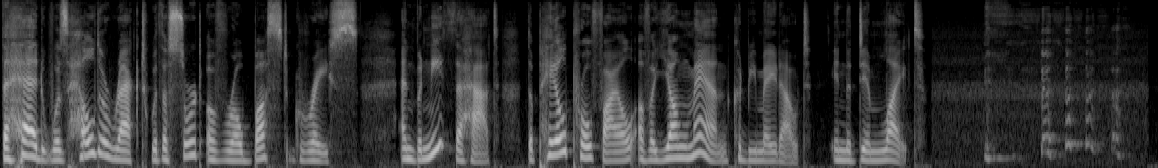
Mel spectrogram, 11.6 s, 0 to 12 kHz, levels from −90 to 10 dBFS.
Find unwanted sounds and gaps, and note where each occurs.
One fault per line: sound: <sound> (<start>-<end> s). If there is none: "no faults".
sound: laugh (9.8-11.4 s)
